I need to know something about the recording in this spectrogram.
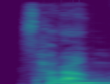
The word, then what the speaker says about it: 사랑: It sounds similar to the word 사랑, right? Oh, yeah, right. 사랑. Yeah, if you say 사랑 with the 응 sound at the end, it is love.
